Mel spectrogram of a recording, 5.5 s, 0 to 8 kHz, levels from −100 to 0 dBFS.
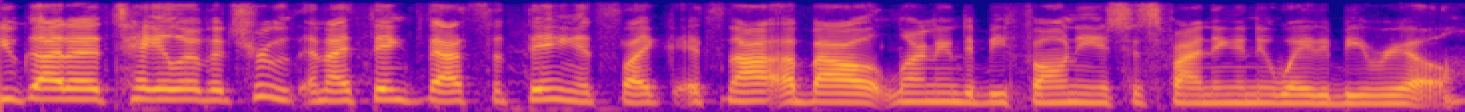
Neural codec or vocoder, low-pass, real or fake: none; 7.2 kHz; real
